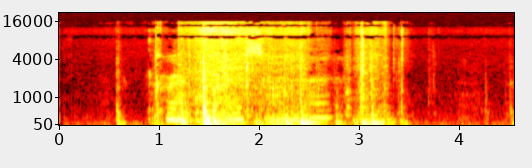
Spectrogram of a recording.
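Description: Plastic food trays rustle and clatter as they are handled.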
